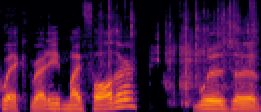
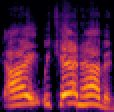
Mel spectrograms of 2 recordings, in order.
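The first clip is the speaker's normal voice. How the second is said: firm mother; 9 semitones higher, 6 dB louder than usual. Retold or imitated. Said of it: "She's like".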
